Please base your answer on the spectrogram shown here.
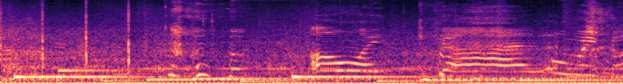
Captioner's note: cries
